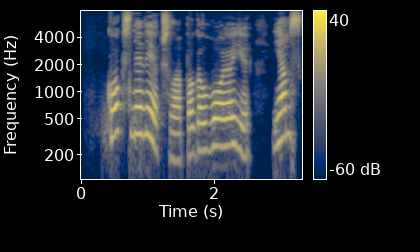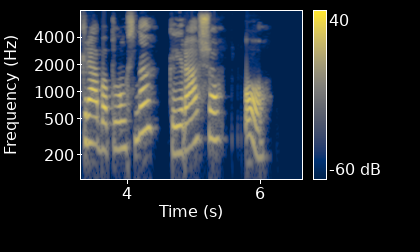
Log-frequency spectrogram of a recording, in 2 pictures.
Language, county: Lithuanian, Vilnius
